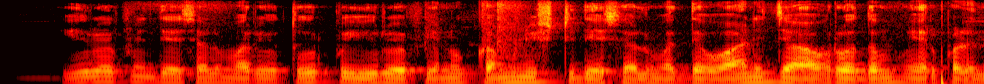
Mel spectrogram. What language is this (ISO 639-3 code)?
tel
